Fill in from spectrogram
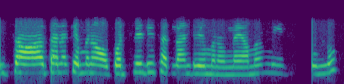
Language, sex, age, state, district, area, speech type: Telugu, female, 18-30, Telangana, Medak, urban, conversation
